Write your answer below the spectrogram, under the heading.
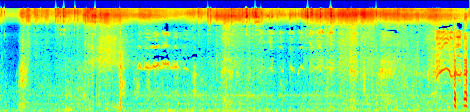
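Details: Two bloodhounds, an older brother and a younger sister, playing together. Soft high whimpers come in short bursts, then a louder bending whine near the end, over scuffling, rustling and quiet background noise.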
